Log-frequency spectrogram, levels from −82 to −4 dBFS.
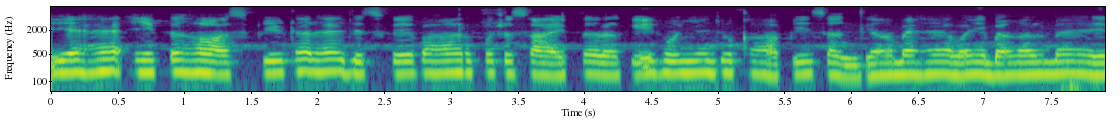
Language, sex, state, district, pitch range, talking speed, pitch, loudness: Hindi, male, Chandigarh, Chandigarh, 155-170 Hz, 150 wpm, 165 Hz, -16 LUFS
